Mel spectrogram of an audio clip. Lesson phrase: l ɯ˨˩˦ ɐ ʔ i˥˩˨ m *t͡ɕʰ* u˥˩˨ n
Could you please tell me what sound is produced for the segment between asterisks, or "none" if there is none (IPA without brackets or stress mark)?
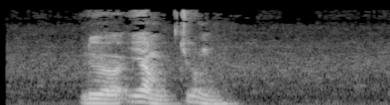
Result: t͡ɕ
